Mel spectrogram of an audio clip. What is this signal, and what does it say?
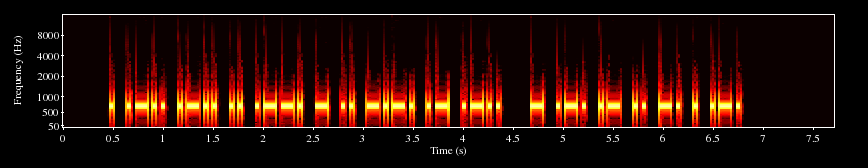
Morse code, heard as a keyed tone, about 27 wpm, 700 Hz. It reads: ELLIPTICAL TRAINER
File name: Easy Words - Speed-Racing with Hints - 22wpm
